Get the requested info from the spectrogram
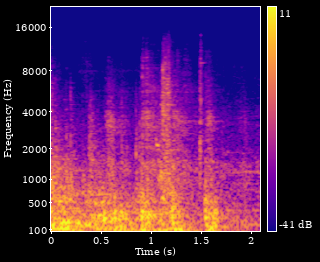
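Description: Thuds and knocks over a steady low rumble.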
